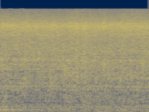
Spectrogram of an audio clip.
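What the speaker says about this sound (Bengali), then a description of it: "সরষে ফোড়ন দিয়ে রাখলাম" Mustard seeds sizzling in hot oil for a Bengali fish-head and pui shak curry, a steady bright frying hiss holding evenly close up and alone, with no talk.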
